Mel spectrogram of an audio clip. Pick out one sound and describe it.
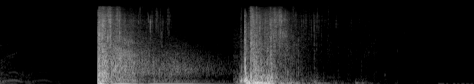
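A gun fires two loud shots that echo and fade.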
